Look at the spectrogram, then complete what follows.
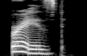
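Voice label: "braised", British English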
